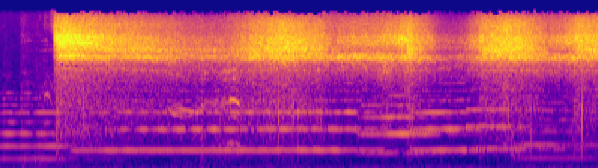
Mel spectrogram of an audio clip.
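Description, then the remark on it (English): A voice imitates the hiss of asps under a bridge: a steady, bright, breathy hissing that starts abruptly after a short pause and runs continuously, swelling and easing a few times over a faint tonal hum. “Just a general ambience of hissing.”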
